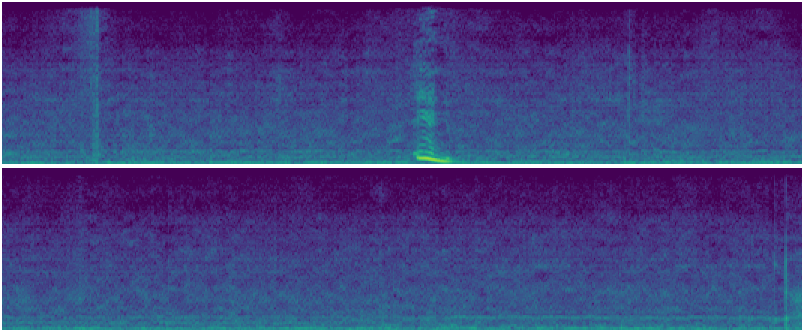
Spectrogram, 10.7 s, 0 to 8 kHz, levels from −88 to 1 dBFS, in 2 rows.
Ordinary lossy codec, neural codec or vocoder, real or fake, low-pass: none; codec, 16 kHz, 2 kbps, FreqCodec, larger model; fake; none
